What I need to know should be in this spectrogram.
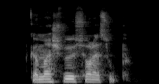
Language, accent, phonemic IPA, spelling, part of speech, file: French, France, /kɔ.m‿œ̃ ʃ(ə).vø syʁ la sup/, comme un cheveu sur la soupe, adverb, LL-Q150 (fra)-comme un cheveu sur la soupe.wav
- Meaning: out of the blue (unexpectedly)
